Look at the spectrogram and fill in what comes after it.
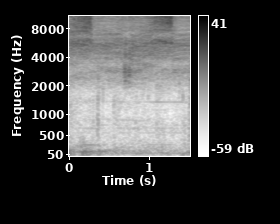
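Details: Cicadas singing at the Mercusuar Cafe & Resto parking area in Dago Pakar, Bandung, heard just after stepping out of a car: continuous sizzling high buzz, swelling briefly at the start and near the end, with low outdoor rumble beneath.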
